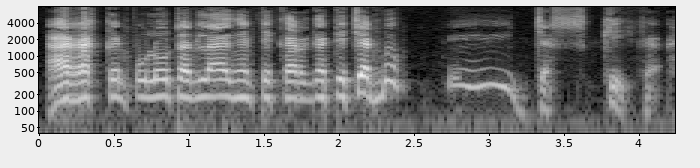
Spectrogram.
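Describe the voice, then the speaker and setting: Wildly swooping, exasperated uncle. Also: male voice, sits high, very animated, a little slow, sharp tone, heavily acted. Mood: scolding. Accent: Ilocano. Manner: exclamatory, swooping, nagging. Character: exasperated scolding uncle, village captain. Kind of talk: Ilocano radio comedy drama acting.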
